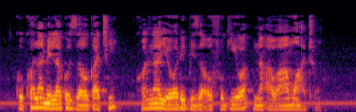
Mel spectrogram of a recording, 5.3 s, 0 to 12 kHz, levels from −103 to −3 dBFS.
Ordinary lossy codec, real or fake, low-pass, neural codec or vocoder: MP3, 64 kbps; real; 7.2 kHz; none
